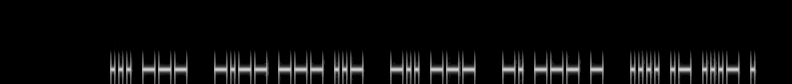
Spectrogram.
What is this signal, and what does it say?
Morse code, heard as a keyed tone, about 30 wpm, 700 Hz. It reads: SO YOU DO NOT HAVE
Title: Sets of 5 Words Encore 30wpm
